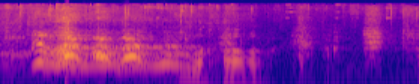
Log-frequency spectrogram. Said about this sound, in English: whoa, that's a big dog.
